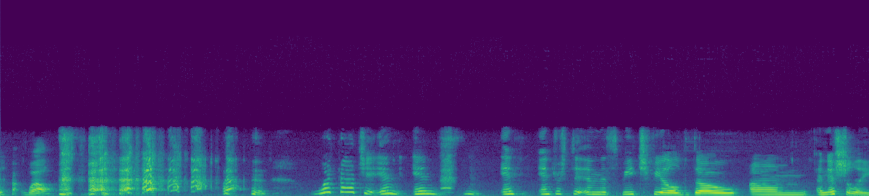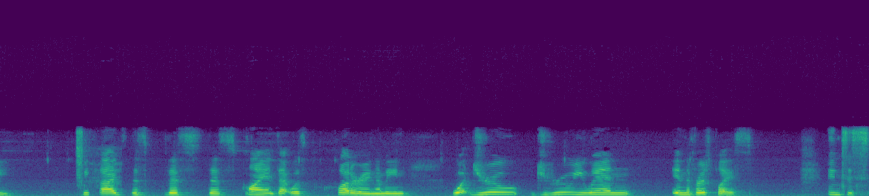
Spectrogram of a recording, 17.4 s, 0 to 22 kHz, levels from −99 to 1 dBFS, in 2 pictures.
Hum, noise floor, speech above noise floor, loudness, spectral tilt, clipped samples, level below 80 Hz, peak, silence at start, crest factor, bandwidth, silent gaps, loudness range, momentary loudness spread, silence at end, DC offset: none; -54 dBFS; 34 dB; -21 LUFS; -5 dB/octave; under 0.1%; -58 dBFS; -2 dBFS; 0 s; 18 dB; 8 kHz; none; 5 LU; 12 LU; 0 s; under 0.1%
